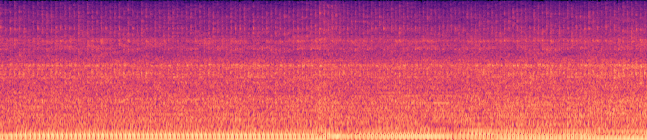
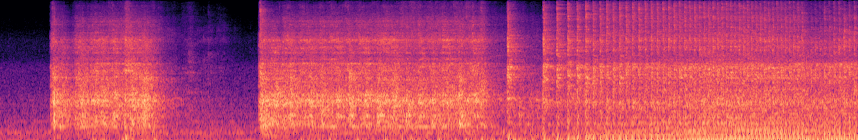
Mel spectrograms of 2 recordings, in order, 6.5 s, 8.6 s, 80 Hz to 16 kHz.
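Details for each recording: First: Craftsman DYS4500 lawn tractor, Kohler Courage V-twin, after swapping the 12V ignition module to traditional coils and a new spark plug on one side: steady, even two-cylinder beat at fast idle, no missing or hunting, both cylinders firing. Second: Craftsman DYS4500 lawn tractor, Kohler Courage V-twin with failing 12-volt ignition coil system and trashed wiring, no spark on one cylinder: engine catches, then runs lumpy with a stumbling uneven beat; misfire, one cylinder dead.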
